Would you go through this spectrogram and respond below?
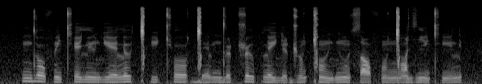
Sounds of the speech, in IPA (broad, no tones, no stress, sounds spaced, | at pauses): n d o f ẽ cʰ e lʲ õ ʎ e l ɯ ǀʰ i cʰ o ɡ͡ǀ e l n d ɯ ʈ͡ʂ ɯ p l e ʎ e ɖ͡ʐ õ ǀ õ ʎ ũ s ɑ f õ ŋ͡ǀ ɑ̃ zʲ ẽ cʰ ĩ l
